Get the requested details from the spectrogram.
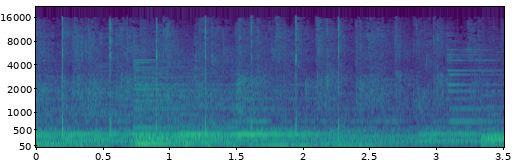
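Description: Scattered, sharp hand claps from a church audience ring out at an uneven rhythm after a prayer, over steady, sustained instrumental chords, with no talking.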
